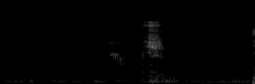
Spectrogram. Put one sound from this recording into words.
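A woman speaks briefly and casually into a nearby microphone.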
